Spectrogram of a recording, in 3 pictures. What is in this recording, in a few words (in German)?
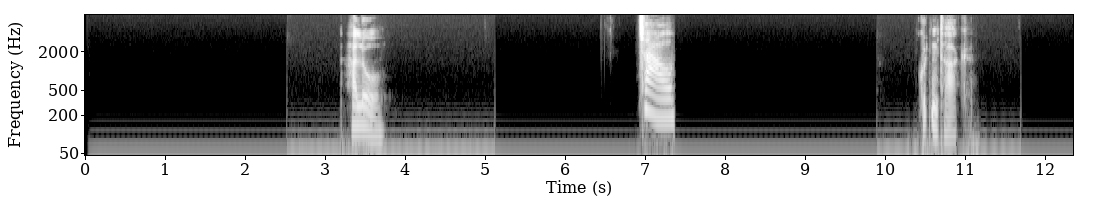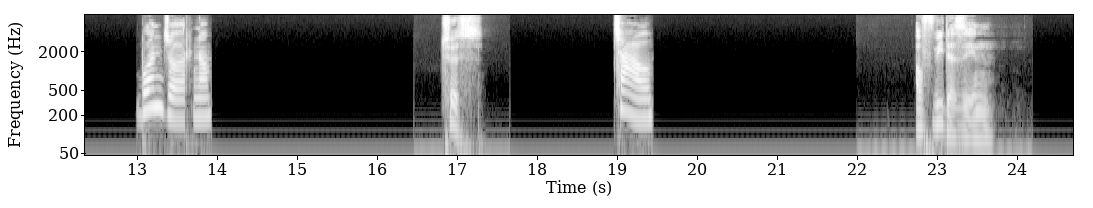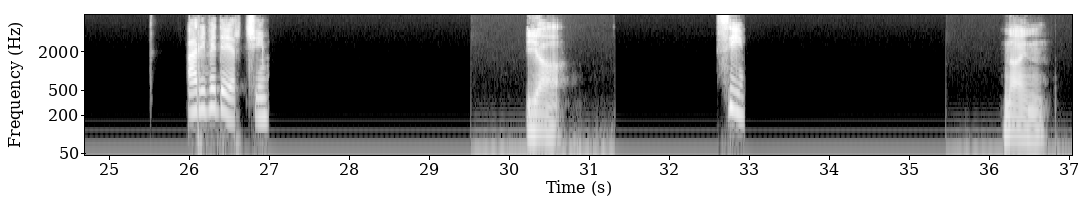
italienisch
